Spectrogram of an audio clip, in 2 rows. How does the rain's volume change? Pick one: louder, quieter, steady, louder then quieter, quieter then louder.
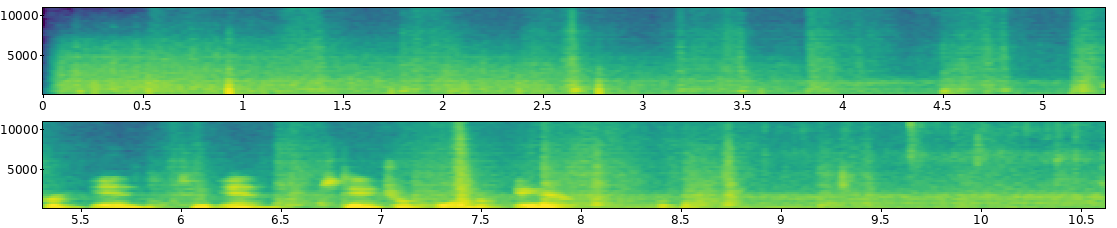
quieter then louder.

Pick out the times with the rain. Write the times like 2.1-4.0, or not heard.
0.0-10.5.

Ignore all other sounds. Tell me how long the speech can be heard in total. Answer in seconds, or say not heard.
3 s.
